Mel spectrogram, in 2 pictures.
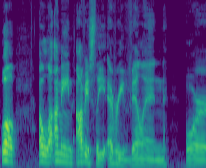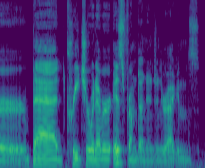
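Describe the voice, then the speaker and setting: A man co-hosting a casual conversation about tabletop gaming, talking in an informal, rambling and halting way. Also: on the low side. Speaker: co-host.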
